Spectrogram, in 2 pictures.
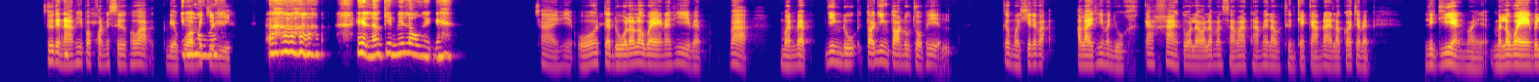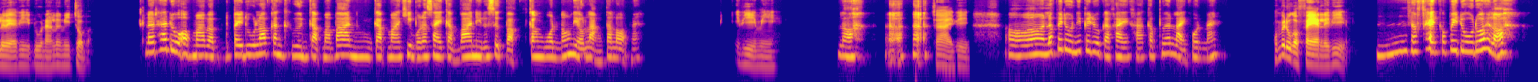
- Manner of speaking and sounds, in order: other noise; laugh; laughing while speaking: "ไง"; other background noise; laugh
- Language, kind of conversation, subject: Thai, unstructured, อะไรทำให้ภาพยนตร์บางเรื่องชวนให้รู้สึกน่ารังเกียจ?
